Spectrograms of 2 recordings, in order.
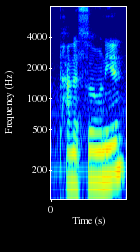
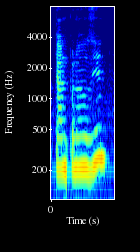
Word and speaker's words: Panosian: This is the Dan Panasonian. Is it did I pronounce it? Panasonian? Panosian? Dan Panosian.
